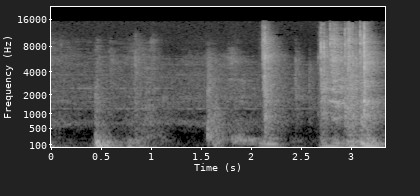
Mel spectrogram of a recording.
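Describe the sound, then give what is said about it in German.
A window is shut: a few handling knocks and rattles, then a scraping slide and a final clunk as it latches, with no talking. “Ja, ich überlege gerade, ob ich das Fenster, Fenster zu machen.”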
